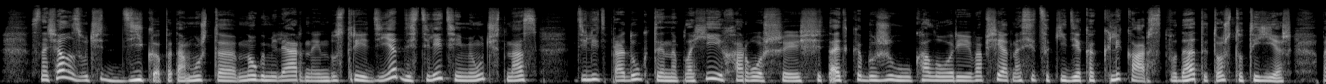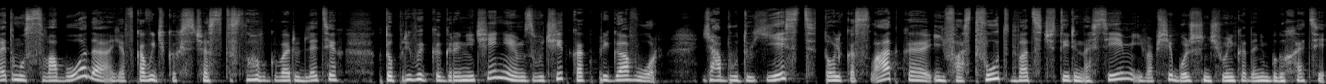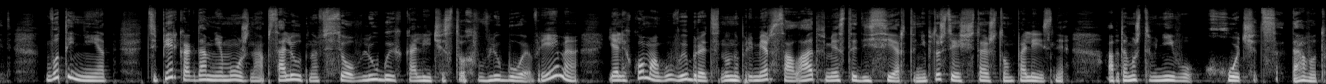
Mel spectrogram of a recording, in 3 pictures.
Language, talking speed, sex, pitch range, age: Russian, 165 wpm, female, 175-205 Hz, 20-39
